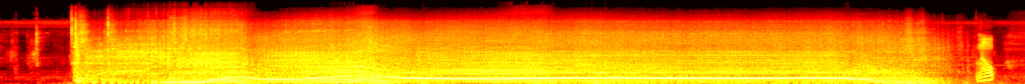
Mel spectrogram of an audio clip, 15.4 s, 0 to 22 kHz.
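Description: A 1978 Hein Werner 25-ton excavator's diesel engine runs loud and close, its pitch rising and dipping twice as the throttle changes before settling into a steady low drone that winds down near the end, with people talking over it.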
